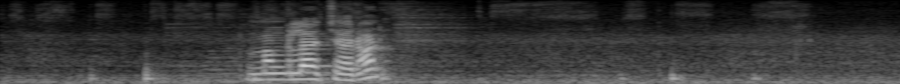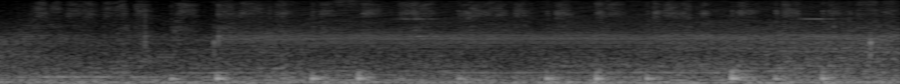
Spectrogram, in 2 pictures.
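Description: Writing on a board or paper during a Sanskrit lesson, a short burst of scratchy strokes followed by soft, sparse taps and rubs under quiet background hum.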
